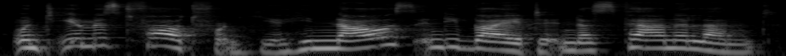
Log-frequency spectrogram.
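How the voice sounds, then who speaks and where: A woman voicing God, a stern and saddened old male figure, with a solemn, booming way of speaking in a storybook reading. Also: measured pace, close to an everyday voice. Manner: solemn, booming when angry.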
